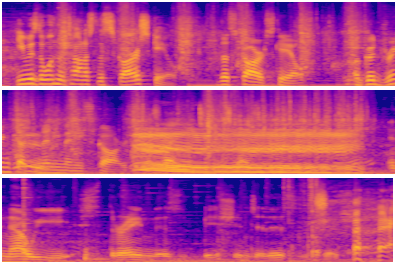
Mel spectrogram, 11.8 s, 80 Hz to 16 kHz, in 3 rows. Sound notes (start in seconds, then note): 5.2 grunts; 11.1 laugh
